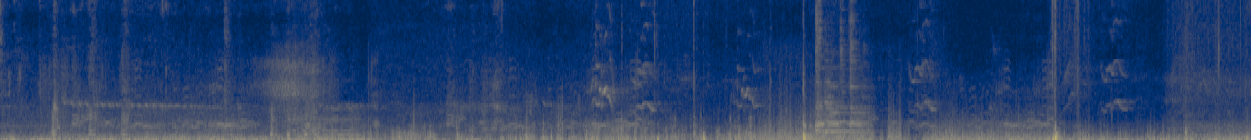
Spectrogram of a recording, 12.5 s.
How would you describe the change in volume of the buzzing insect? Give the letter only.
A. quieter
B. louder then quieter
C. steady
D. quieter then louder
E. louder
E.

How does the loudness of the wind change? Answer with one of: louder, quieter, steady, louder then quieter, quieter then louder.
steady.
